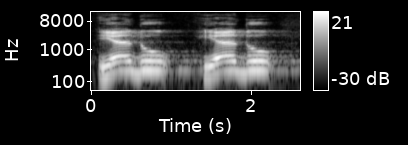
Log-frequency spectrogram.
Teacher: Dal huruf syiddah dan jahar. Ujung lidah di usul sanaya. Ya, pangkal gigi seri atas.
